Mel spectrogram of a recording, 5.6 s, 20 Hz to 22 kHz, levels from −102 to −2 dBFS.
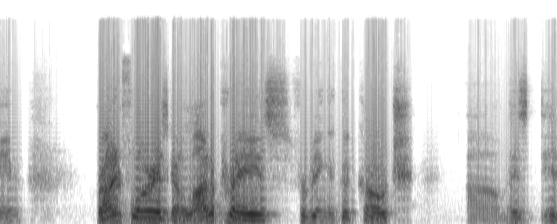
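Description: From start to finish, the speech suffers from interleaved audio read as planar. Each short block of alternating left and right samples has been split in half, first half to the left, second to the right. Every block lasts 5.33 ms, which fits a 256-sample block. Because the blocks are so short, there is no clear octave drop. Instead the sound is dull and robotic, with a steady buzz at about 188 Hz.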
